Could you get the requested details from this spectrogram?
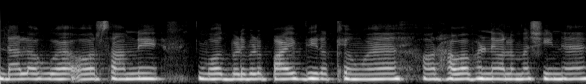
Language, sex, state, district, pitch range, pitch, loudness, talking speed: Hindi, female, Bihar, Katihar, 245-255 Hz, 250 Hz, -14 LUFS, 185 wpm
